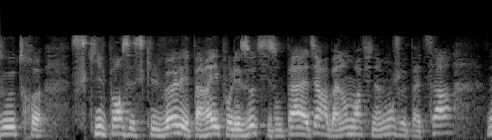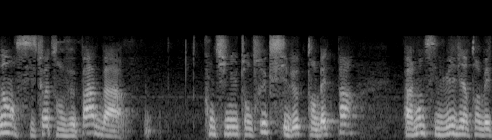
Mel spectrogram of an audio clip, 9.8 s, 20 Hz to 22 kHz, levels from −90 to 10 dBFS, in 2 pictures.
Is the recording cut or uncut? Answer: uncut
